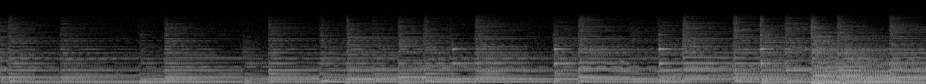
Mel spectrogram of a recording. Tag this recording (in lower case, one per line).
music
